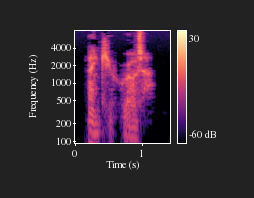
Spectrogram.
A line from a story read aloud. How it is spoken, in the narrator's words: whispered, truly meant it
